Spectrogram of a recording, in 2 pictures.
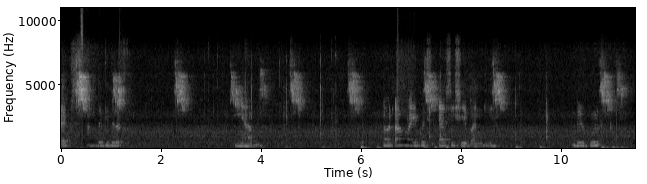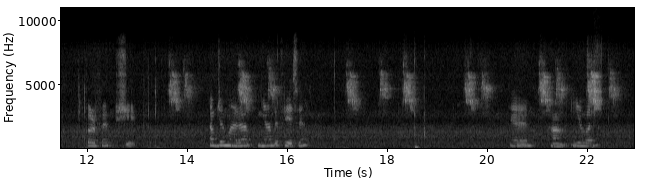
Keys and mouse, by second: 3.7 alt+z, 5.2 Tab, 6.2 KP_4, 7.2 KP_6, 7.4 KP_6, 7.6 KP_6, 9.0 KP_Subtract, 10.7 KP_Add, 11.0 KP_Add, 11.1 KP_Add, 15.2 3.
